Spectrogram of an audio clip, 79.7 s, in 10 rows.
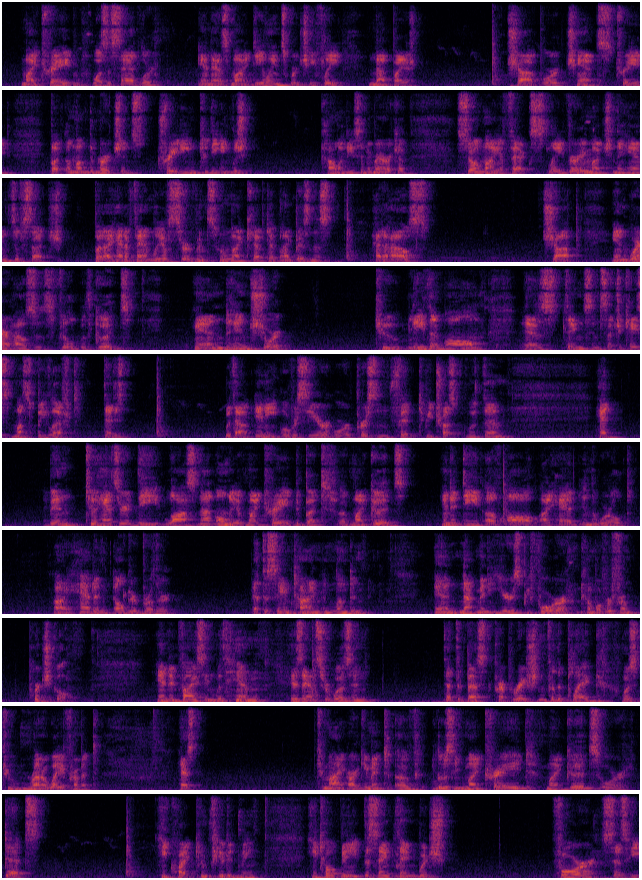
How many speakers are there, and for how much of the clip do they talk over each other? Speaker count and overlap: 1, no overlap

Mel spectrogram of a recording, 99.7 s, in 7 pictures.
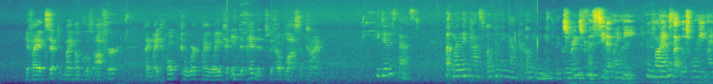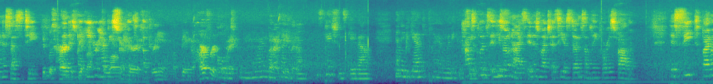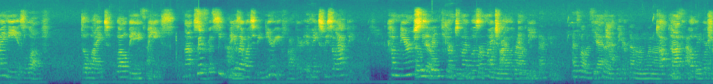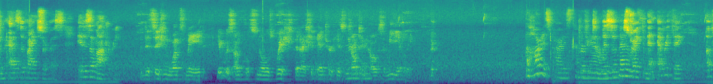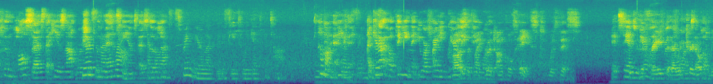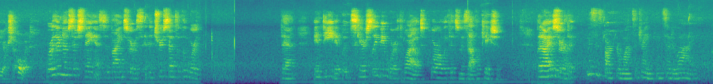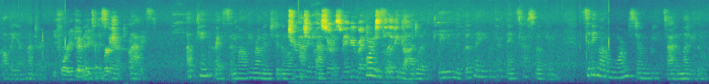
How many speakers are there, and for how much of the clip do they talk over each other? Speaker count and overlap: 3, about 31%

